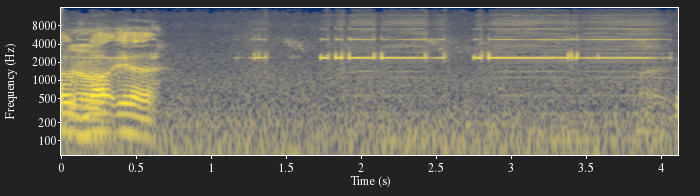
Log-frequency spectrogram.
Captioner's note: metal detector beeping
